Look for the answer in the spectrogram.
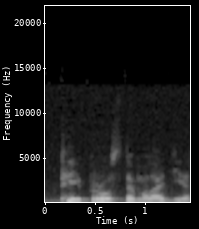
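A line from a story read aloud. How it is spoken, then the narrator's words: Praising. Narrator (Russian): хвалила она Тома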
